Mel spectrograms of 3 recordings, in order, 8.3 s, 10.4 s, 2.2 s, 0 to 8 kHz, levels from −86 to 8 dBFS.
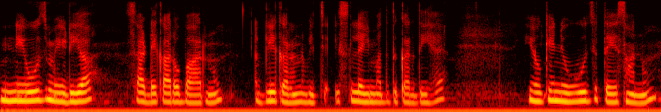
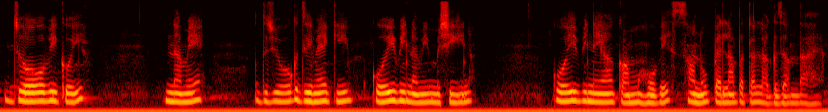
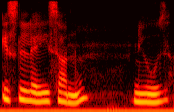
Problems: none marked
